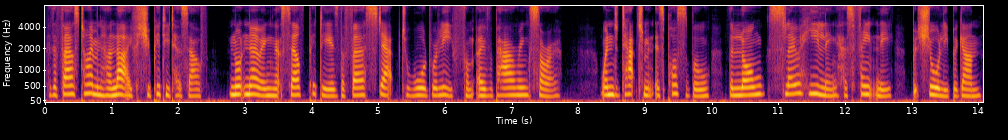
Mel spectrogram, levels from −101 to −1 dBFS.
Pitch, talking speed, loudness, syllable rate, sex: 230 Hz, 160 wpm, -19 LUFS, 4.6 syllables/s, female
